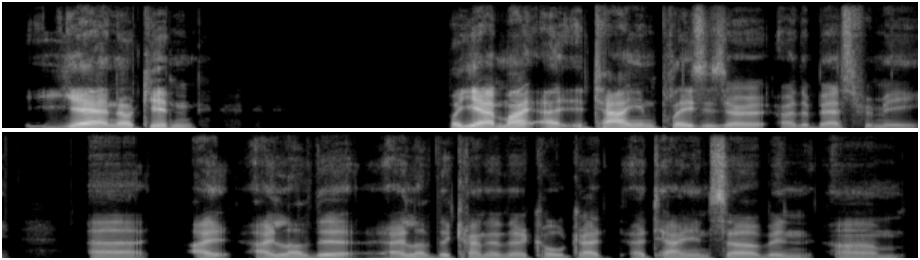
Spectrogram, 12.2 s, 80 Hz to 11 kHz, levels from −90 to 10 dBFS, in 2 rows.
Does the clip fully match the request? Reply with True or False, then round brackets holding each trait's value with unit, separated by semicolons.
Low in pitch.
True (110 Hz)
